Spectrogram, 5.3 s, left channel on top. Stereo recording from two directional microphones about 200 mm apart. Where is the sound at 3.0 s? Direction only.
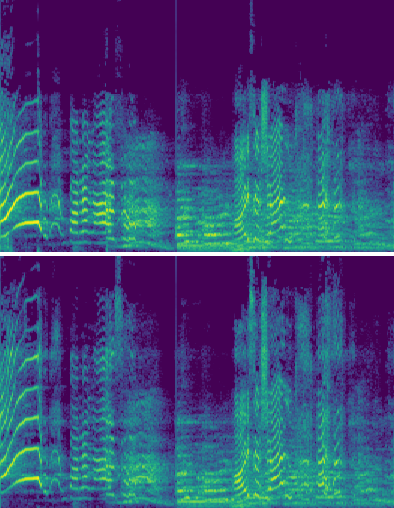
20° right (ahead or behind).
